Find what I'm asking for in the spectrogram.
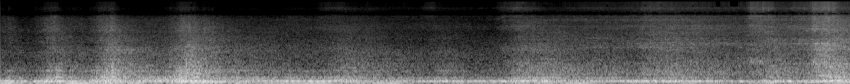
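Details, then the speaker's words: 1972 Chevrolet Nova, 383 stroker small-block V8, tuned 4bbl carb, dual exhaust, TH350 automatic, just started, still cold: deep burble rising in quick revs and settling to even idle, no knocks; healthy revving. "It's really healthy. It's still a little bit cold, so you gotta let it warm up."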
